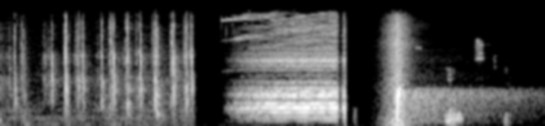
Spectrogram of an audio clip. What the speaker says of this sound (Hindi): क्लिक का साउंड इफेक्ट लगा देंगे।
